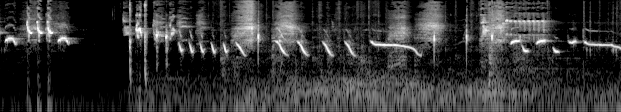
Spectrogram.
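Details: Nias hill myna crossed with Asian pied starling, a caged training bird, gives a chattering opening, a pause, then a descending run of short whistled slurs, a longer falling whistle and scattered squeaks.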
